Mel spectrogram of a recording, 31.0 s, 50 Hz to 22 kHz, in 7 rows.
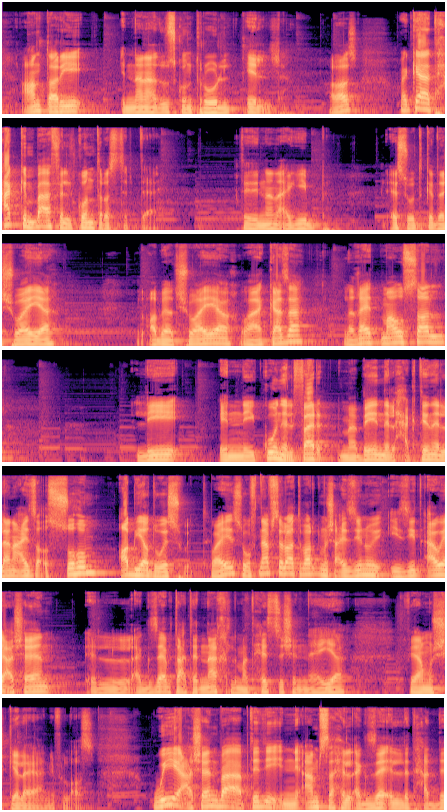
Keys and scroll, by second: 2.4 l, 25.6 z, 26.8 space, 28.9 space, 30.2 b.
